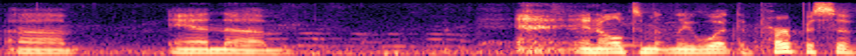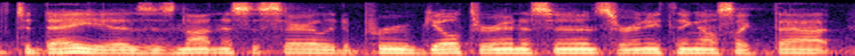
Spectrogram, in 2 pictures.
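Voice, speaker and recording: Dull, noisy recording of a formal courtroom man. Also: level tone. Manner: formal court-clerk announcing, hesitant with frequent pauses. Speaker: judge in an online role-play game. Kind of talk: improvised courtroom role-play, formal court proceedings. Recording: dull lo-fi mic with clear rumbling noise.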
